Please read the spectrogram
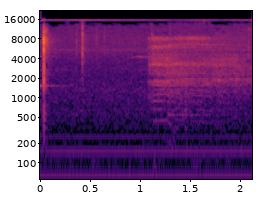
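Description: Wooden spoons in a cast-iron pot of porridge: a sharp clack as a spoon strikes the pot, a fainter tap just after, then about a second of scraping as the porridge is scooped out.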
